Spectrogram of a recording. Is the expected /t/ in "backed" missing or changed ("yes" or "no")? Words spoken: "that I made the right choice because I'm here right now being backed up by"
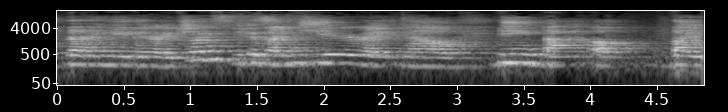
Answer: yes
